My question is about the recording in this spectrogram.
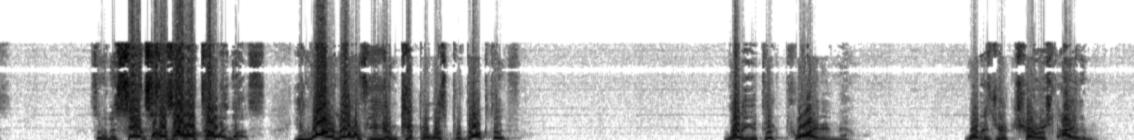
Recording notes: Shiur recorded in Yeshivas Ohr Reuven, Monsey NY.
